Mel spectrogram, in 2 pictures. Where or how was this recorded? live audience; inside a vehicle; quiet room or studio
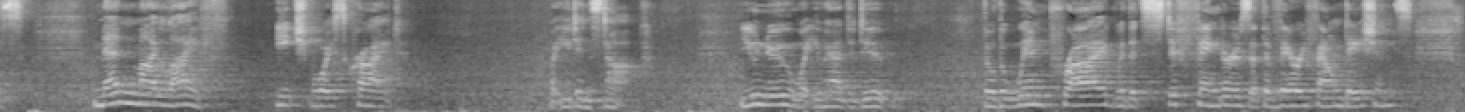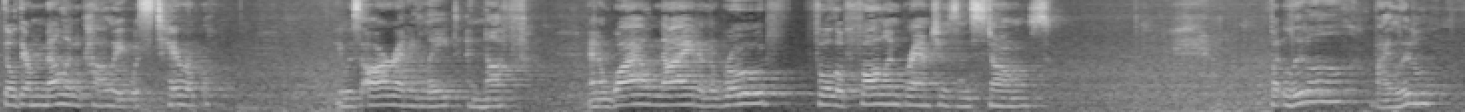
live audience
